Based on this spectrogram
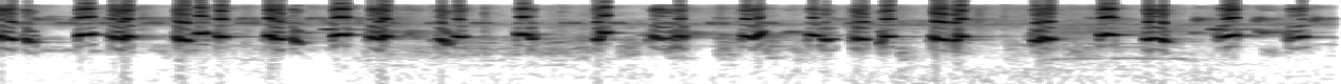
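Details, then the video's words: Yellow-vented bulbul in an aggressive fighting call, recorded to provoke rivals: harsh, twisting chirps in irregular clusters, about three a second, with a faint low tone near the end. "trucukan gacor NGGARUDA UPLIK TARUNG"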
